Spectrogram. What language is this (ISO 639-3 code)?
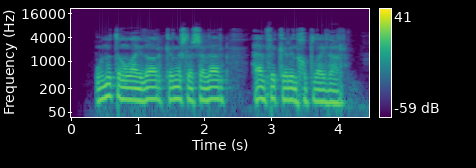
bak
